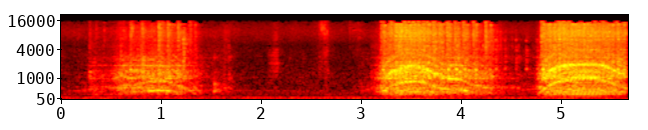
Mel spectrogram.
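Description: Sewing machine stitching through fabric while a see-through smile face mask is sewn, running in three steady whirring bursts with brief pauses between, close and fairly loud with no talking.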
